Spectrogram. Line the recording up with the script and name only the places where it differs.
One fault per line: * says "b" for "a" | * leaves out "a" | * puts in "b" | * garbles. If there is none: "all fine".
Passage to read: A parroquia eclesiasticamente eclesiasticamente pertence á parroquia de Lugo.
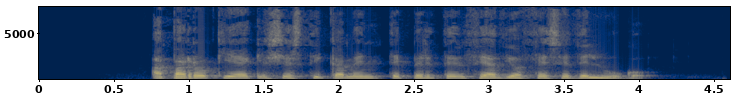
* leaves out "eclesiasticamente"
* says "diocese" for "parroquia"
